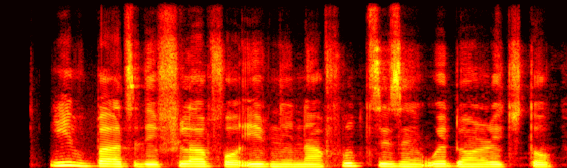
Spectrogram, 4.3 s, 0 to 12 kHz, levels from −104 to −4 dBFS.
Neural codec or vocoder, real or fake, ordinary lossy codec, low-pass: none; real; none; none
